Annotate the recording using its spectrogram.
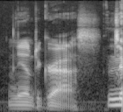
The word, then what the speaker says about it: Neil deGrasse Tyson: Neil deGrasse Tyson.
